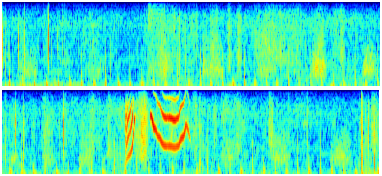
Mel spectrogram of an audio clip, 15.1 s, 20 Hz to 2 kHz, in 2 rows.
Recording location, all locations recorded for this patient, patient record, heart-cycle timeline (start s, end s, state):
tricuspid valve (TV)
aortic valve (AV)+pulmonary valve (PV)+tricuspid valve (TV)+mitral valve (MV)
#Age: Infant
#Sex: Male
#Height: 72.0 cm
#Weight: 8.3 kg
#Pregnancy status: False
#Murmur: Absent
#Murmur locations: nan
#Most audible location: nan
#Systolic murmur timing: nan
#Systolic murmur shape: nan
#Systolic murmur grading: nan
#Systolic murmur pitch: nan
#Systolic murmur quality: nan
#Diastolic murmur timing: nan
#Diastolic murmur shape: nan
#Diastolic murmur grading: nan
#Diastolic murmur pitch: nan
#Diastolic murmur quality: nan
#Outcome: Abnormal
#Campaign: 2015 screening campaign
0.00	1.18	unannotated
1.18	1.32	diastole
1.32	1.39	S1
1.39	1.55	systole
1.55	1.62	S2
1.62	1.82	diastole
1.82	1.90	S1
1.90	2.06	systole
2.06	2.14	S2
2.14	2.32	diastole
2.32	2.40	S1
2.40	2.54	systole
2.54	2.62	S2
2.62	2.78	diastole
2.78	2.88	S1
2.88	3.02	systole
3.02	3.12	S2
3.12	3.25	diastole
3.25	3.32	S1
3.32	3.49	systole
3.49	3.55	S2
3.55	3.72	diastole
3.72	3.77	S1
3.77	3.94	systole
3.94	4.00	S2
4.00	4.16	diastole
4.16	4.21	S1
4.21	4.40	systole
4.40	4.44	S2
4.44	4.60	diastole
4.60	4.70	S1
4.70	4.84	systole
4.84	4.92	S2
4.92	5.04	diastole
5.04	5.10	S1
5.10	5.27	systole
5.27	5.32	S2
5.32	5.47	diastole
5.47	5.53	S1
5.53	5.72	systole
5.72	5.77	S2
5.77	5.92	diastole
5.92	5.98	S1
5.98	6.12	systole
6.12	15.10	unannotated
